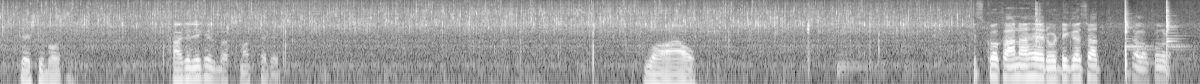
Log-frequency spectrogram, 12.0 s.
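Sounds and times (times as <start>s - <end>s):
meat sizzling in a pan: 0.0s - 12.0s
man saying wow: 6.5s - 7.0s.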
